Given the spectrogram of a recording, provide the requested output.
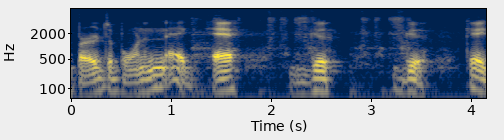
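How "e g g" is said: E-g-g sound by sound, with pauses. Shown as a demonstration. Teacher repeats egg's sounds for pupil, sounding out. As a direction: say E-g-g as three separate sounds. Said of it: "Let's go".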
